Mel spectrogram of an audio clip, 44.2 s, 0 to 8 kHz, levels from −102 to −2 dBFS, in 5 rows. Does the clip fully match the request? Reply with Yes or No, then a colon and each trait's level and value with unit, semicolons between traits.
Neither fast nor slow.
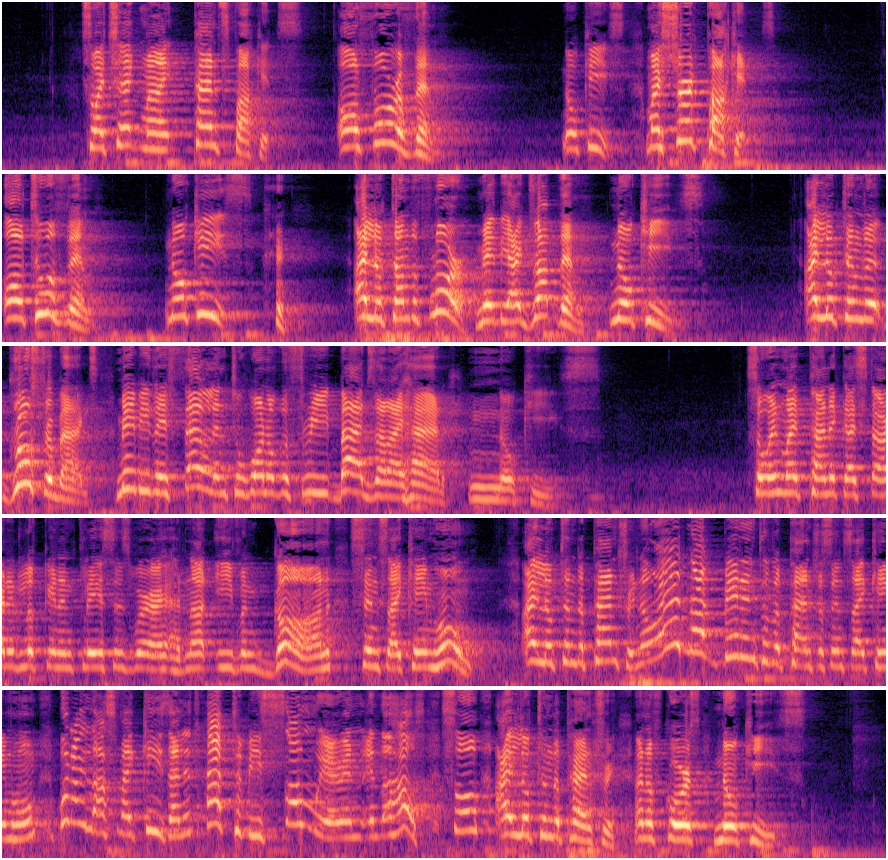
Yes: average, 155 wpm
